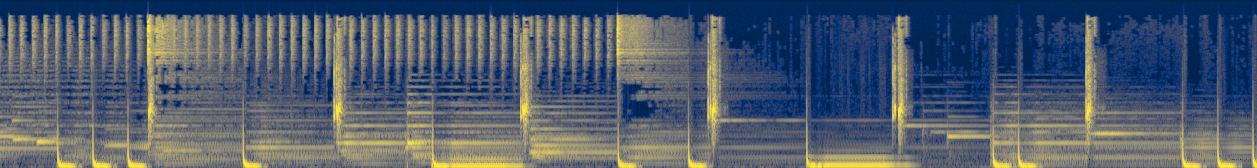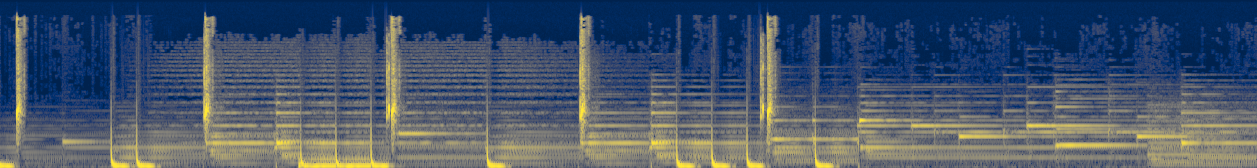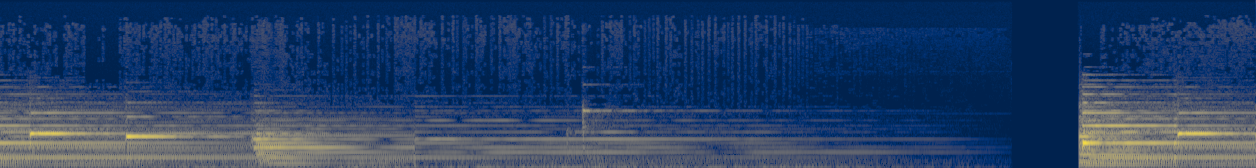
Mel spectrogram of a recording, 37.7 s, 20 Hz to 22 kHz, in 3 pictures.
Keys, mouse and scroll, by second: 1.7 alt+w, 2.0 alt+w, 3.9 alt+x, 4.5 alt+middle click, 5.1 middle click, 5.1 scroll up 1, 5.6 alt+middle click, 6.2 alt+w, 6.6 alt+w, 7.1 middle click, 8.8 middle click, 8.9 click, 9.5 middle click, 13.8 ctrl+alt+w, 15.1 alt+w, 15.5 middle click, 16.5 middle click, 22.0 scroll down 1, 23.2 click, 28.1 shift+click, 29.2 middle click, 30.4 shift+click, 31.0 middle click, 33.7 middle click, 35.8 shift+click, 36.5 middle click.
